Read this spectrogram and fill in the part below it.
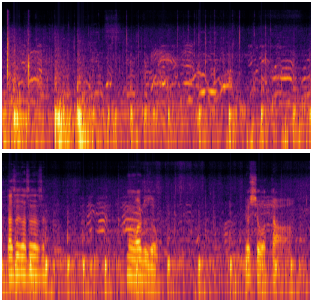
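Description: A crowd of spectators talks and calls out nearby.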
